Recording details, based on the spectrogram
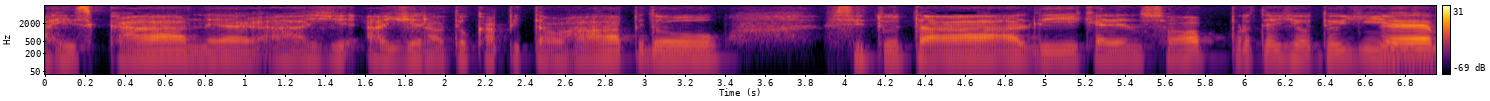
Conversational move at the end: taking over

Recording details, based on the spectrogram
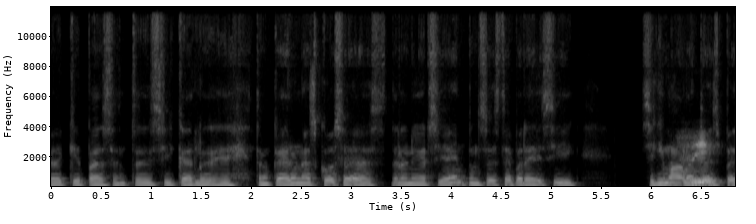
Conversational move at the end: taking over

